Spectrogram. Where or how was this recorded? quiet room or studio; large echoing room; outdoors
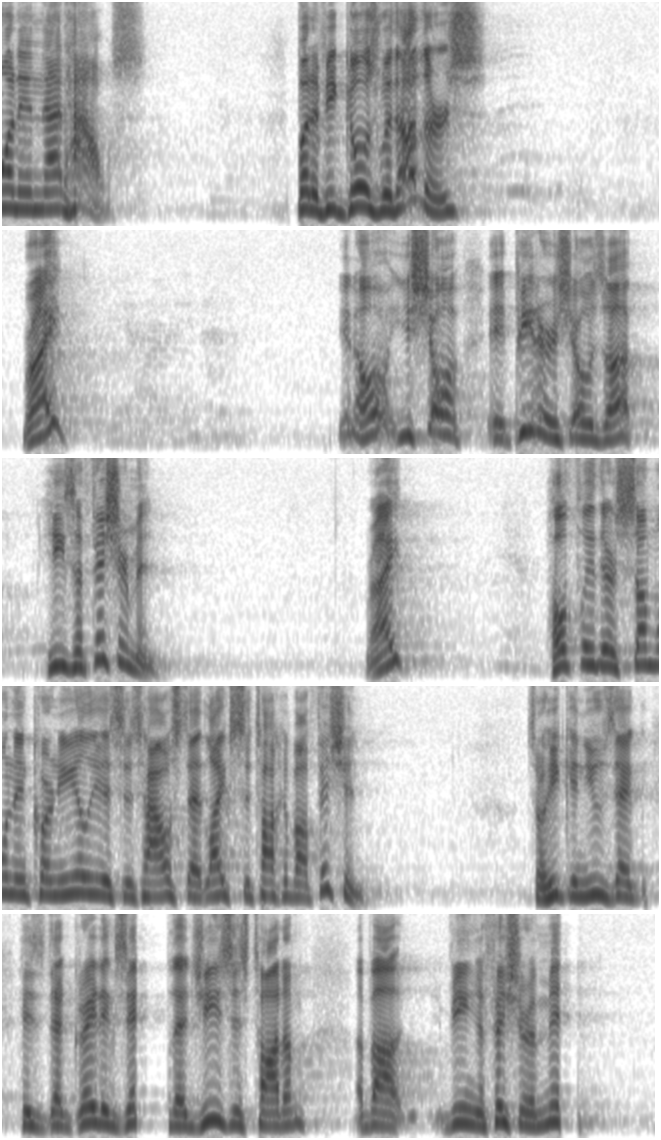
large echoing room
